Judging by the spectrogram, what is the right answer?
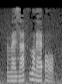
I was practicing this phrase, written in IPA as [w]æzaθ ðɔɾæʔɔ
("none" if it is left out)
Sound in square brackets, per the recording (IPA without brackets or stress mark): β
